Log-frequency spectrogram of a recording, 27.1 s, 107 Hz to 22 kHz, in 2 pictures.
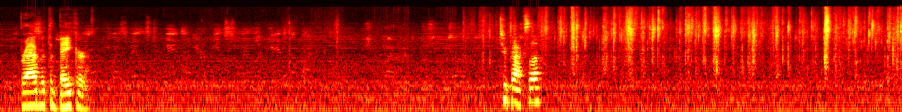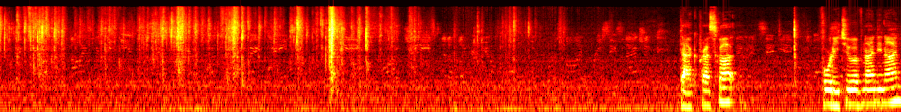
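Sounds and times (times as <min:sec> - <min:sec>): steady low hum: 0:00.0 - 0:27.0
wrapper crinkling and tearing: 0:06.8 - 0:22.1.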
